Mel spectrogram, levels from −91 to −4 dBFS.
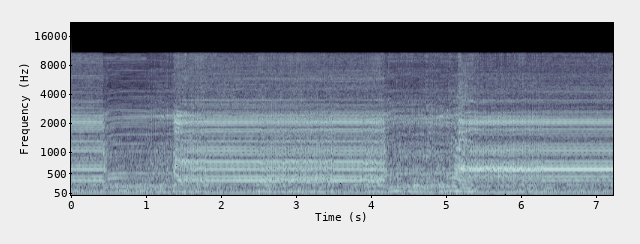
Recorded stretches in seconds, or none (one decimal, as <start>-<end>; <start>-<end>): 0.0-1.0; 1.8-2.5; 3.5-3.9; 6.3-7.2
